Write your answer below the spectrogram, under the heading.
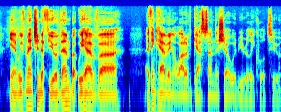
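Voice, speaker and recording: At a very fast pace, a man talks in a very deep, low voice with fairly even intonation. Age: 20s. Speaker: podcast co-host, CrossFit athlete. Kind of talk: casual chat.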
